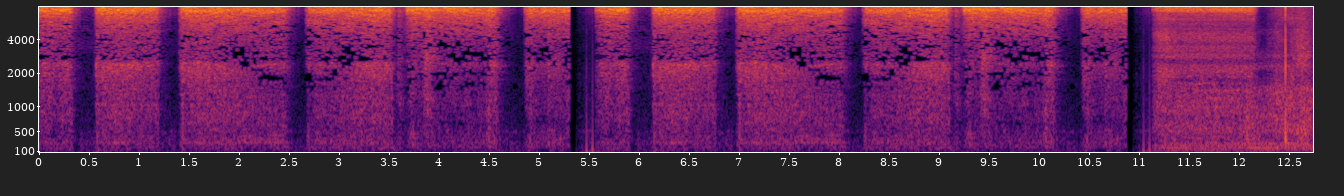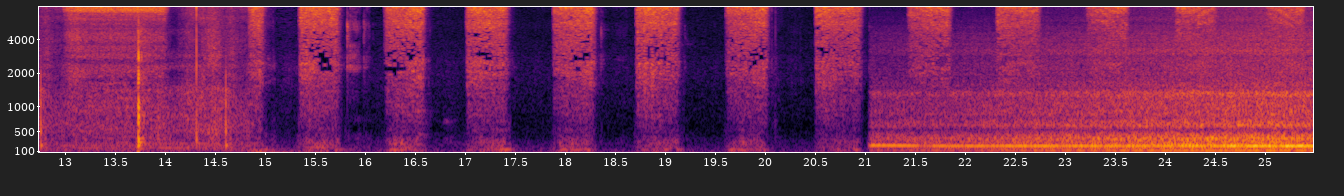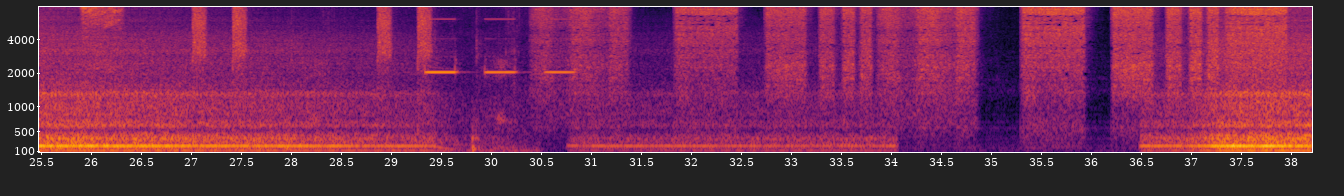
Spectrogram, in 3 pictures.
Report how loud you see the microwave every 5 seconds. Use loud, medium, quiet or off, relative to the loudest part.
off, off, off, off, loud, loud, quiet, loud.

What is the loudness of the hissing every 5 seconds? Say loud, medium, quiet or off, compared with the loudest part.
loud, loud, loud, loud, medium, medium, medium, loud.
